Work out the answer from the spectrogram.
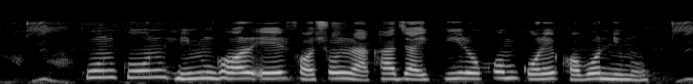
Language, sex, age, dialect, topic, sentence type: Bengali, female, 18-24, Rajbangshi, agriculture, question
